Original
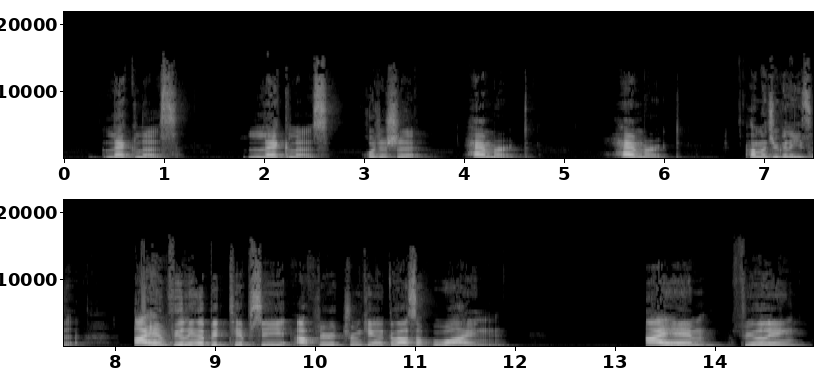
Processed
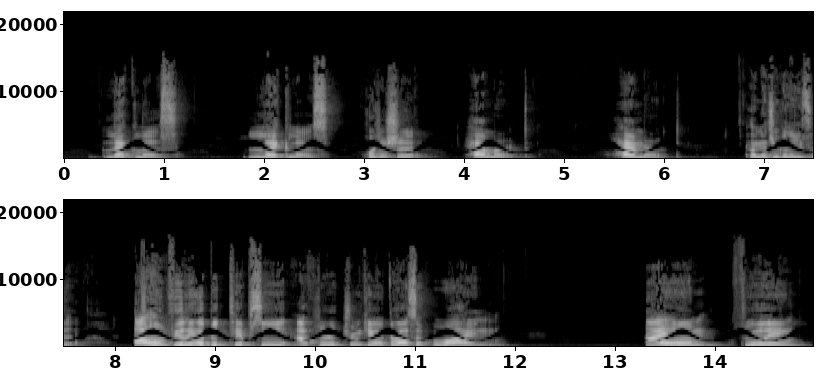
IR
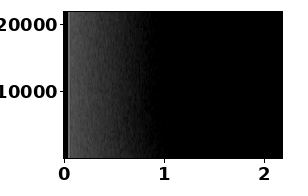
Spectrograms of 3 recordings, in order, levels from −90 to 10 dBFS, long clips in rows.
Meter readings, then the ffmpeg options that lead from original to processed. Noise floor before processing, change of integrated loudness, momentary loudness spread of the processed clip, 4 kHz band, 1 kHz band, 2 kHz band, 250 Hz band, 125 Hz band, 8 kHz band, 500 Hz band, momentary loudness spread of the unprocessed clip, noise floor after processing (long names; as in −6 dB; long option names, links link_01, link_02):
−84 dBFS, +4.0 dB, 15 LU, +5.0 dB, +3.0 dB, +3.0 dB, +5.5 dB, +5.5 dB, +5.5 dB, +5.5 dB, 16 LU, −79 dBFS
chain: -af "afftfilt=real='re*(1-between(b*sr/1024,880*pow(2200/880,0.5+0.5*sin(2*PI*1.7*pts/sr))/1.41,880*pow(2200/880,0.5+0.5*sin(2*PI*1.7*pts/sr))*1.41))':imag='im*(1-between(b*sr/1024,880*pow(2200/880,0.5+0.5*sin(2*PI*1.7*pts/sr))/1.41,880*pow(2200/880,0.5+0.5*sin(2*PI*1.7*pts/sr))*1.41))':win_size=1024:overlap=0.75,volume=5.5dB"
